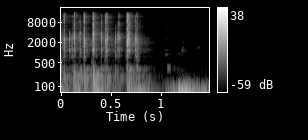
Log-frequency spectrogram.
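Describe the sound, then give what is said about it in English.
A rapid burst of sharp, clacky keystrokes on a new custom-made mechanical keyboard, about eight quick clicks, then the typing stops and only faint low room noise remains. “Yo, is that the new clacky keyboard”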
